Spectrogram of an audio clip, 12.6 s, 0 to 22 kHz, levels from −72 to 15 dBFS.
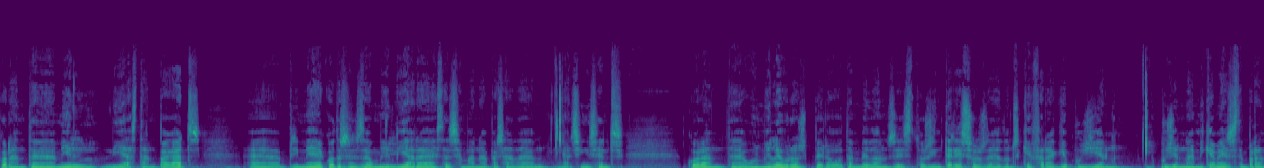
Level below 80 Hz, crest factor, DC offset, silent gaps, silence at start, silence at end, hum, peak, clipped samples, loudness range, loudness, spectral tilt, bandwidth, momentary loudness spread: -28 dBFS; 18 dB; under 0.1%; none; 0 s; 0 s; none; 0 dBFS; under 0.1%; 2 LU; -20 LUFS; -6.5 dB/octave; 11.5 kHz; 7 LU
